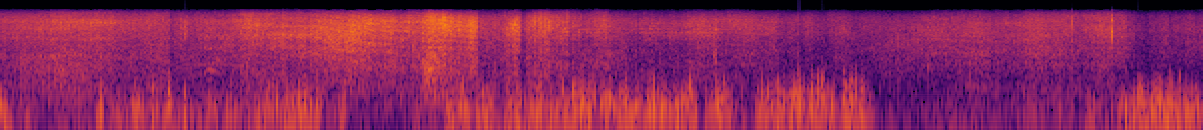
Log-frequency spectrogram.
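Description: Wind buffeting the microphone of a camera carried by a moving skier, with the hiss of skis sliding and scraping over snow. The buffeting drops for about two seconds near the end, then picks up again.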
